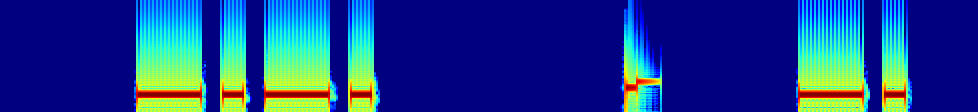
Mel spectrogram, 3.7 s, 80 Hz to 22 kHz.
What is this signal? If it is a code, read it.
Morse code, heard as a keyed tone, about 15 wpm, 700 Hz. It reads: C N
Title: Single Letters - Rapid-Fire 15wpm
